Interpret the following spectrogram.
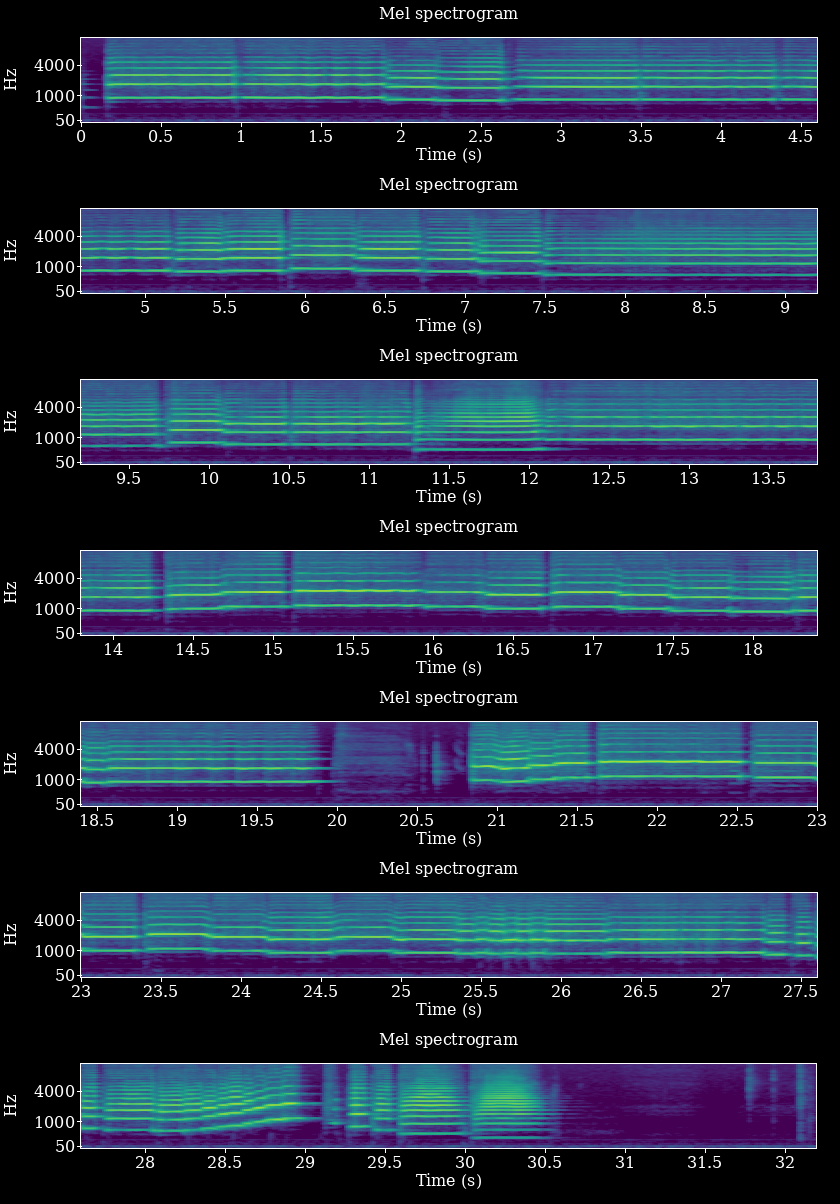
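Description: Adams piccolo trumpet, silver-plated with a gold brass bell, large bore, played solo in A. It plays a melodic passage of held and moving notes, with a short break about two-thirds of the way through and a quick run that dips down and climbs back up near the end.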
